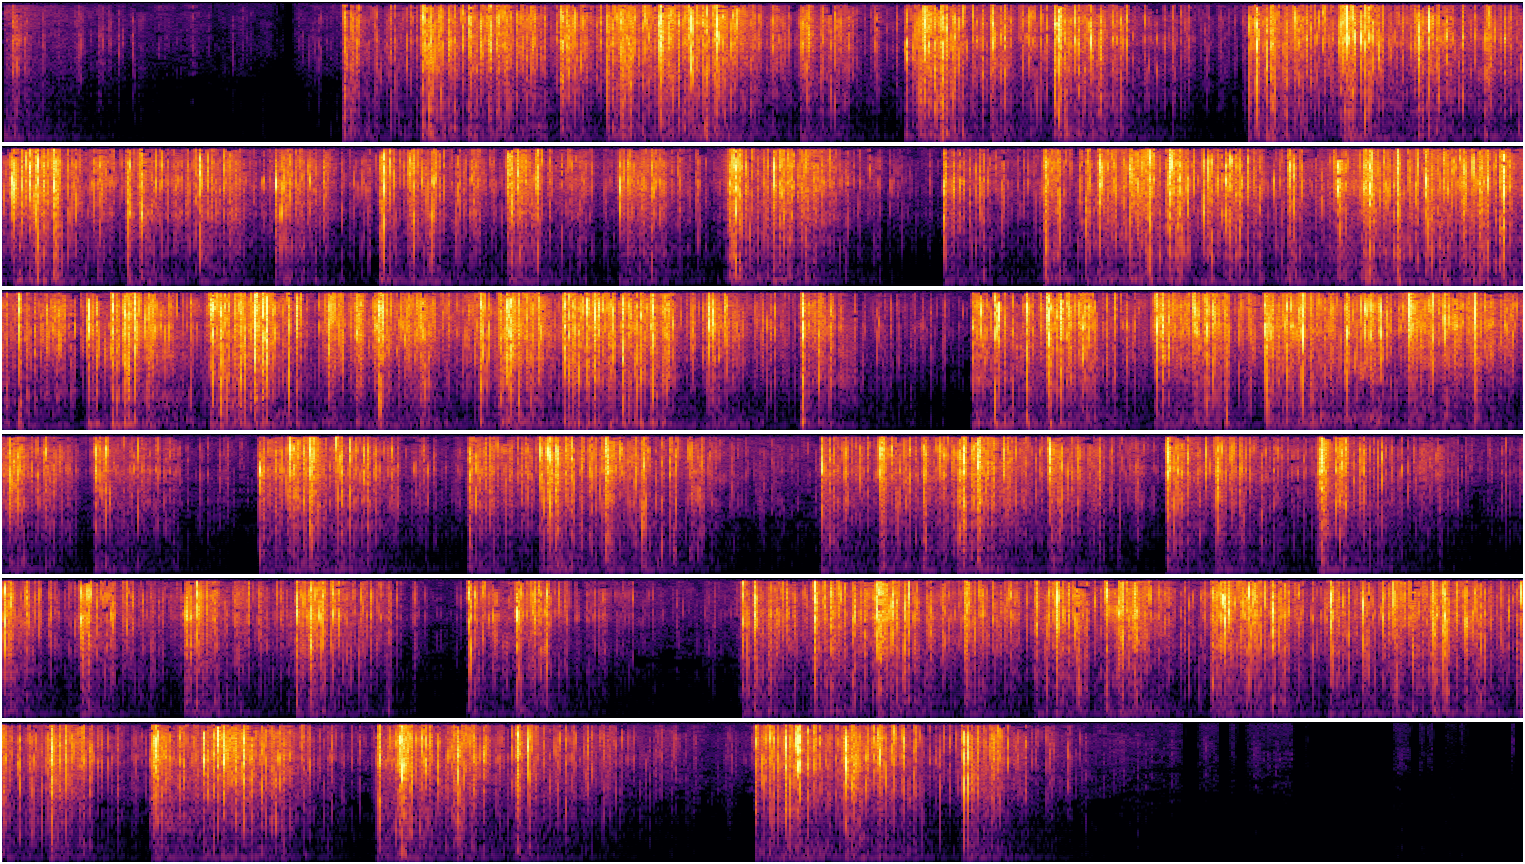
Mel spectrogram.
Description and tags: PLASTIC HANDLING
Sound of plastic being handled.
bag, crackle, handling, plastic, squeak, squishing, wrap, wrapping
